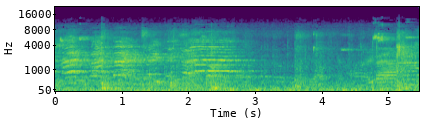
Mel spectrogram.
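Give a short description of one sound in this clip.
Spectators and players shout and chatter nearby.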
